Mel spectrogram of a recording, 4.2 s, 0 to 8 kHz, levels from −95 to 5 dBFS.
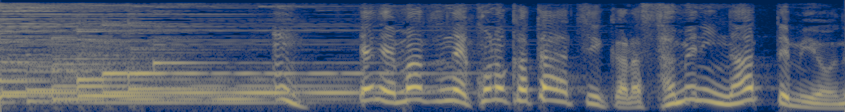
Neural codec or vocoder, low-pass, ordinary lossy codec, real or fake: none; 7.2 kHz; none; real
